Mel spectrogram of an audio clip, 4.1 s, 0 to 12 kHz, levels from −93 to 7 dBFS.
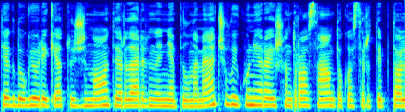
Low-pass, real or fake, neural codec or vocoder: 10.8 kHz; real; none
